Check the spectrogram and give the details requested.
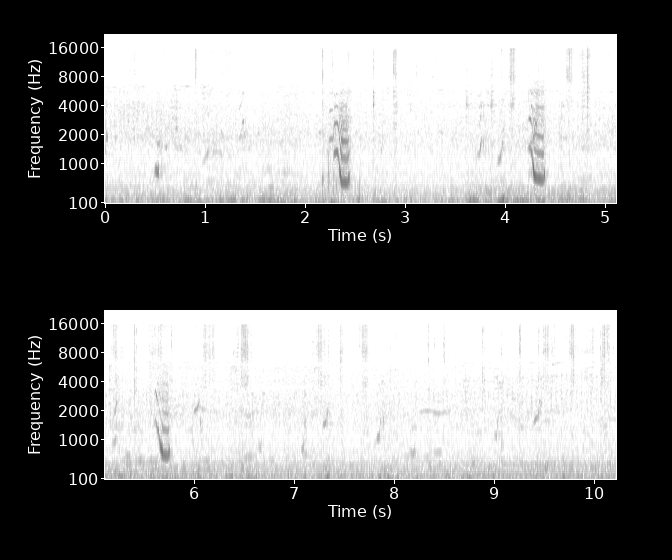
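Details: Grey francolin chicks, about ten days old, feeding in grass give three clear downward-sweeping peeps roughly two seconds apart, plus faint chirps, over continuous low rumble.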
